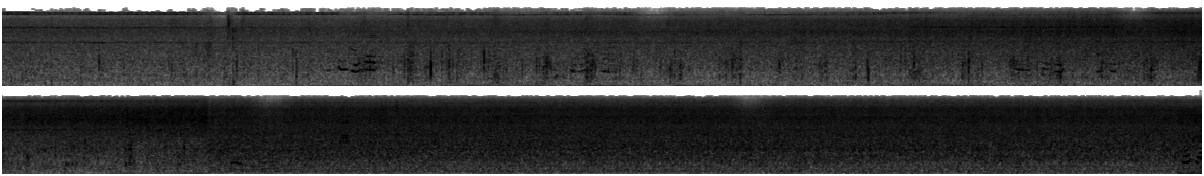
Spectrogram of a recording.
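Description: Rushing water from a small waterfall, a steady hiss that grows louder over the first half and then holds steady.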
